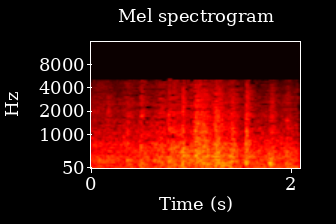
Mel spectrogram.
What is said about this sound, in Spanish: Y como oyen, nuestras amigas van en un largo viaje en tren.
